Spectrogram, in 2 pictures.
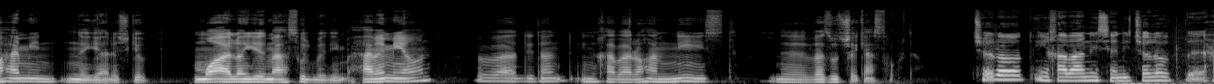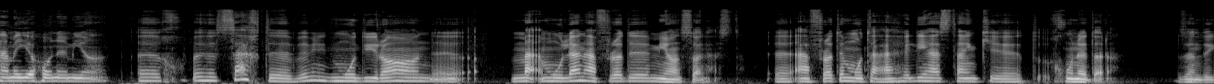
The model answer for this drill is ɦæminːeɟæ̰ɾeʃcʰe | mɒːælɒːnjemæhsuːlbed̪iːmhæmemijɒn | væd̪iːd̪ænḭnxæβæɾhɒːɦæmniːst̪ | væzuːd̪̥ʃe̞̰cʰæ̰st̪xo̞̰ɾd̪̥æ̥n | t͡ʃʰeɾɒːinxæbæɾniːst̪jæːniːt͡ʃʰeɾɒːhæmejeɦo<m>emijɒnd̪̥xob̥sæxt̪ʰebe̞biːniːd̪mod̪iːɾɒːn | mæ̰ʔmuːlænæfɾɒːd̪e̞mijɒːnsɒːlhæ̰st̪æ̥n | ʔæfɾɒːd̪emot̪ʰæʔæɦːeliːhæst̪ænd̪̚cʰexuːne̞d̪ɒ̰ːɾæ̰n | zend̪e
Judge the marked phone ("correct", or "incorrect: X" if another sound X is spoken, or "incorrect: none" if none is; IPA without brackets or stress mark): incorrect: n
